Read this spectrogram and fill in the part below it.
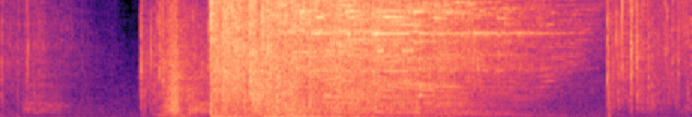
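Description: A supply crate opens with a loud whooshing burst.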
